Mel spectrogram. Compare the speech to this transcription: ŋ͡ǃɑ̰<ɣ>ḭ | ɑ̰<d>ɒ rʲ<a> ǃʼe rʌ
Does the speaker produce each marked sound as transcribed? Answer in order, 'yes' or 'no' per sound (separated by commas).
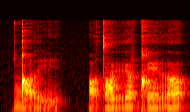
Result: no, no, no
